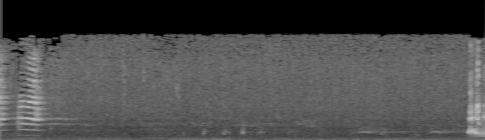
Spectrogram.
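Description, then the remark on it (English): A wild turkey hen gives short, raspy calls, one burst at the start and another at the very end, over a steady low outdoor rumble with quiet stretches between. “There goes the hen.”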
